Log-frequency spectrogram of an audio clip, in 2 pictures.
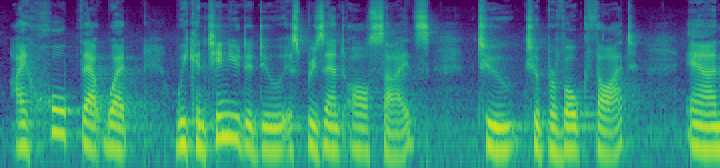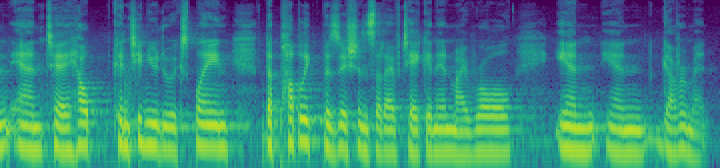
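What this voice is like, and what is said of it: Distinctive regional American accent. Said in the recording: “stay for the amazing accent”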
